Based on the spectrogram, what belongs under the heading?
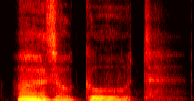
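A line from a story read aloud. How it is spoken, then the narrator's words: Sigh. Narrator (German): seufzte Durbas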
